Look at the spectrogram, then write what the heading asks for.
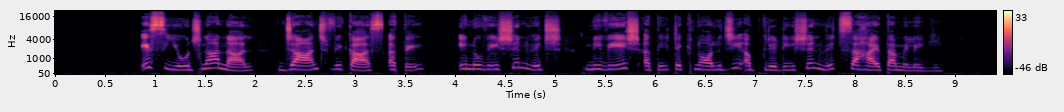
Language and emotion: Punjabi, neutral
